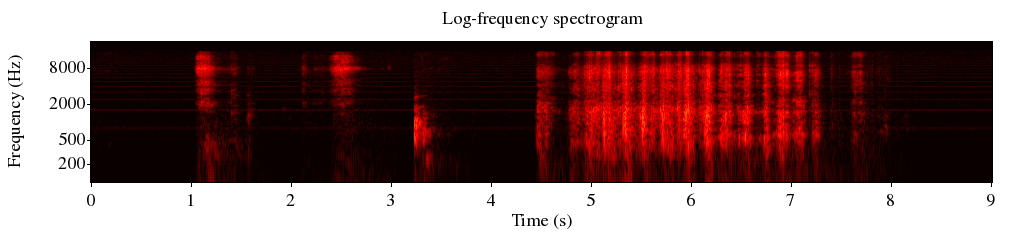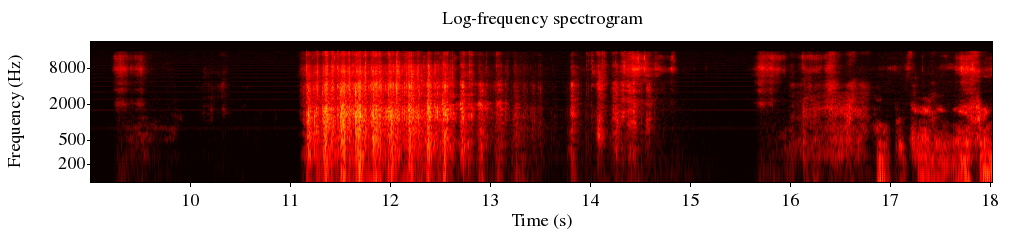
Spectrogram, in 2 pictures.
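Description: Plastic zip-top bags crinkling and rustling in several separate bursts as fish fillets are dredged in pancake mix, the loudest and longest rustle a little past the middle.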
